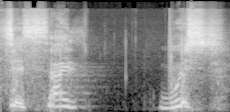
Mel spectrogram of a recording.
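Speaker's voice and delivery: mock tearful voice, pitched high; breaking down. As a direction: ham up a weepy breakdown. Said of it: "breaking down and talking like".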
